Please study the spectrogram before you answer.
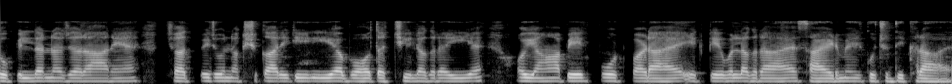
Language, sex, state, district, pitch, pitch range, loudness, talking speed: Hindi, female, Bihar, West Champaran, 150 Hz, 145-155 Hz, -18 LUFS, 225 wpm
